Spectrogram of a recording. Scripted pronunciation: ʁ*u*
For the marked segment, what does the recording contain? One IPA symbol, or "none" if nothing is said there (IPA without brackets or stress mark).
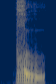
u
